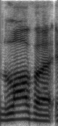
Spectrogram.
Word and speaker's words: laver: I mean, for one, lava in this term is spelt L-A-V-E-R.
